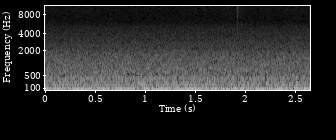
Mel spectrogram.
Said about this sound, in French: Euh, vous m'entendez, je suis en voiture, je vais à mon travail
